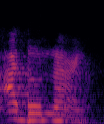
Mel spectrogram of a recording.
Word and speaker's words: YHWH: Tulisannya tetap YHWH tapi bacanya Adonai. Nggak boleh, bacanya Adonai.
